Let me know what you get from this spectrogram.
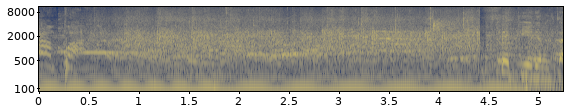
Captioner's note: spectators applauding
